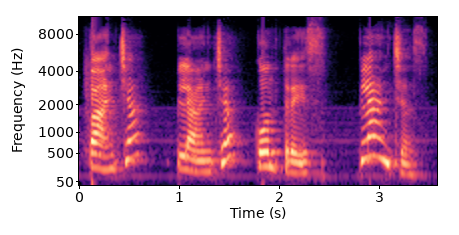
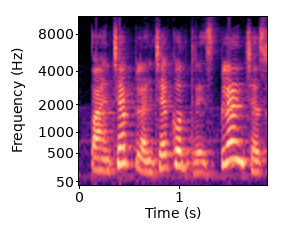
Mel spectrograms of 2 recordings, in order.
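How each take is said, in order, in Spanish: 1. Se dice a un ritmo normal, más lento. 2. Se dice a un ritmo más rápido. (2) "Ahora más rápido"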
